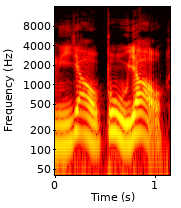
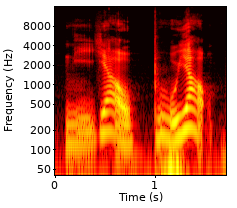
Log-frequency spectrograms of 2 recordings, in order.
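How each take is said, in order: First: 你要不要 with 不 falling in fourth tone; unchanged fourth-tone 不. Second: 你要不要 with 不 rising in second tone. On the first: Teacher showing what not to say, 你要不要 with falling fourth-tone 不. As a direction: drop the pitch on 不 in 你要不要. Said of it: "there is a fourth tone coming after it". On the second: Teacher showing the tone change, 你要不要 with rising second-tone 不. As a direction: lift the pitch on 不 before the final 要 in 你要不要. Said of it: "Change it to the second tone". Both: Shown as a demonstration.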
